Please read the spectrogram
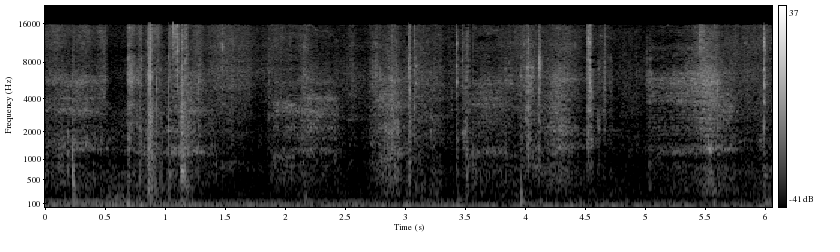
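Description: Faint rustling and a few light clicks from a key fob being handled in a parked car's cabin, over a low steady hum.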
